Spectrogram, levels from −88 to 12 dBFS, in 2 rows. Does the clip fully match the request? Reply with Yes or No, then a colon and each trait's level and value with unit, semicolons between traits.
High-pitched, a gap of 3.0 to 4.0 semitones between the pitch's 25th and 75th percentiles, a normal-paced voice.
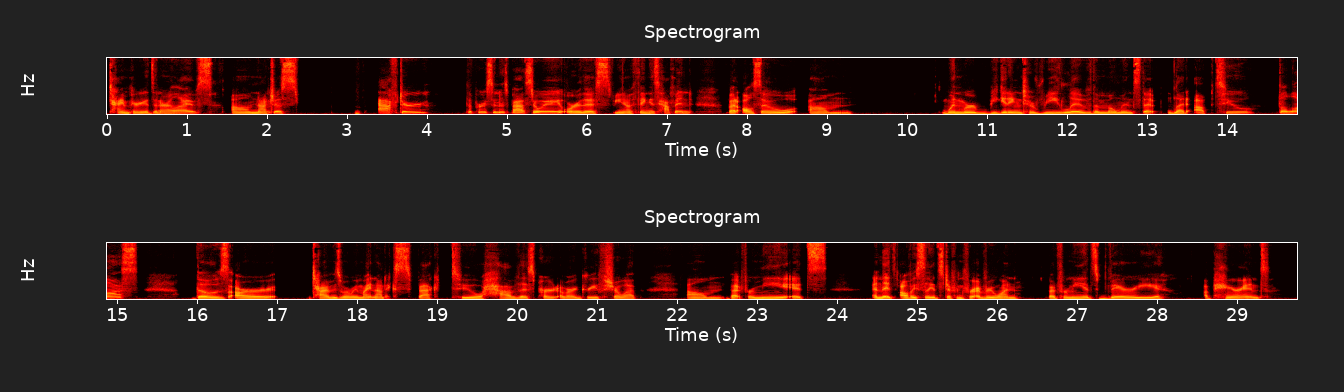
Yes: high, 195 Hz; average, 3.5 semitones; average, 145 wpm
